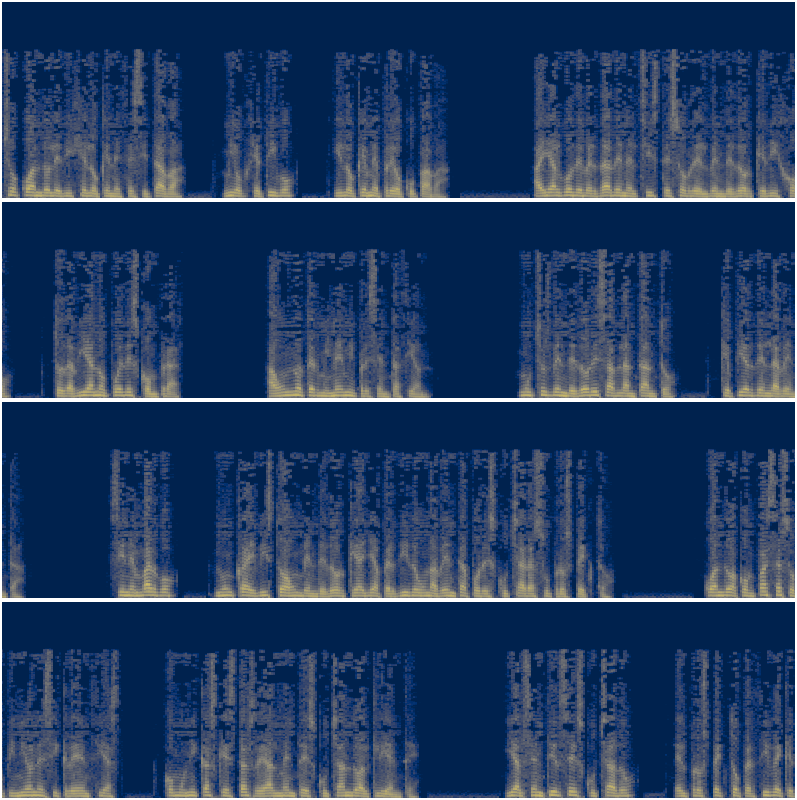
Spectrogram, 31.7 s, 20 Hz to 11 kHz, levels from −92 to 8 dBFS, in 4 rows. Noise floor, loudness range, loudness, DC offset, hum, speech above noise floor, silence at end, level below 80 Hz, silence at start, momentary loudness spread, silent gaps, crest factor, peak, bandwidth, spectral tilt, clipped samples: under -90 dBFS; 3 LU; -21 LUFS; under 0.1%; none; over 70 dB; 0 s; -52 dBFS; 0 s; 9 LU; 9.81-9.86 s, 17.63-17.67 s; 18 dB; -4 dBFS; 8.6 kHz; -8 dB/octave; under 0.1%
